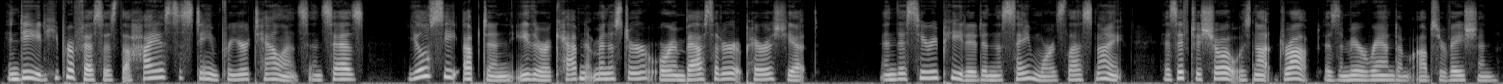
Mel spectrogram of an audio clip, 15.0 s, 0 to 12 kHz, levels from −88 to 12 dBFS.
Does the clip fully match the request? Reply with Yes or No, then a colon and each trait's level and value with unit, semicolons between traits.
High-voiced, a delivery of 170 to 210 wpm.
Yes: high, 205 Hz; average, 185 wpm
